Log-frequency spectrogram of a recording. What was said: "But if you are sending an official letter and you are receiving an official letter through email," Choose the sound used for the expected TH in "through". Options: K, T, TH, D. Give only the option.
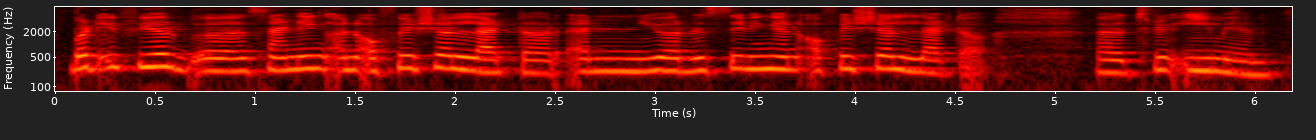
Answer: T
